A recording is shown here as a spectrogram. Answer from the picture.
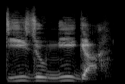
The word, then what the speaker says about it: DeZuniga: My friend and fellow historian Jason Sachs, Tomorrow's American Comic Book Chronicles, corrected my mispronunciation. Hey, it's a tough one, but he told me it's DeZuniga.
